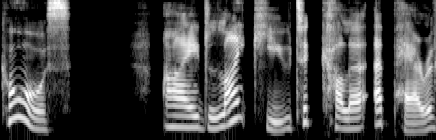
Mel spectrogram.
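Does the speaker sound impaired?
No.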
